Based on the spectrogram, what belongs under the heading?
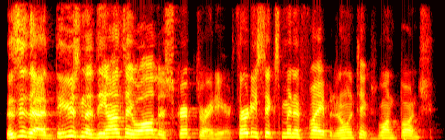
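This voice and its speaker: A man's voice: sits high, animated, fast talker, bright, forceful tone. A man hosting a live boxing stream, chatting casually and giving his opinions while talking to viewers in the chat. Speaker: boxing livestream host. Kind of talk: casual live fight commentary.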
